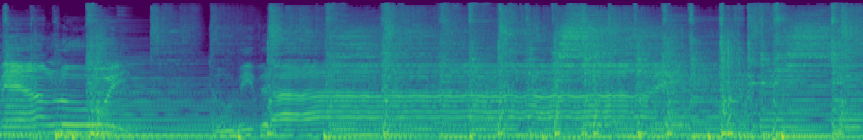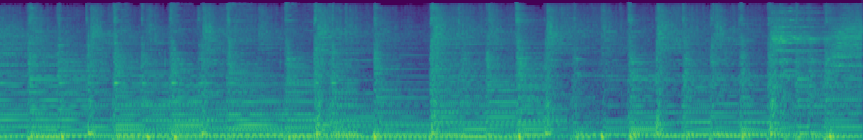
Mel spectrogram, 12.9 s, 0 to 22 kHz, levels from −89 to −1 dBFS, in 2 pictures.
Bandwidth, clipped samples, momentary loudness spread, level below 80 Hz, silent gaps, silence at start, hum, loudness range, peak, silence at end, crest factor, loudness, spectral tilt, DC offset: 19.5 kHz; under 0.1%; 6 LU; -38 dBFS; none; 0 s; none; 4 LU; -6 dBFS; 0 s; 18 dB; -24 LUFS; -4.5 dB/octave; 0.1%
